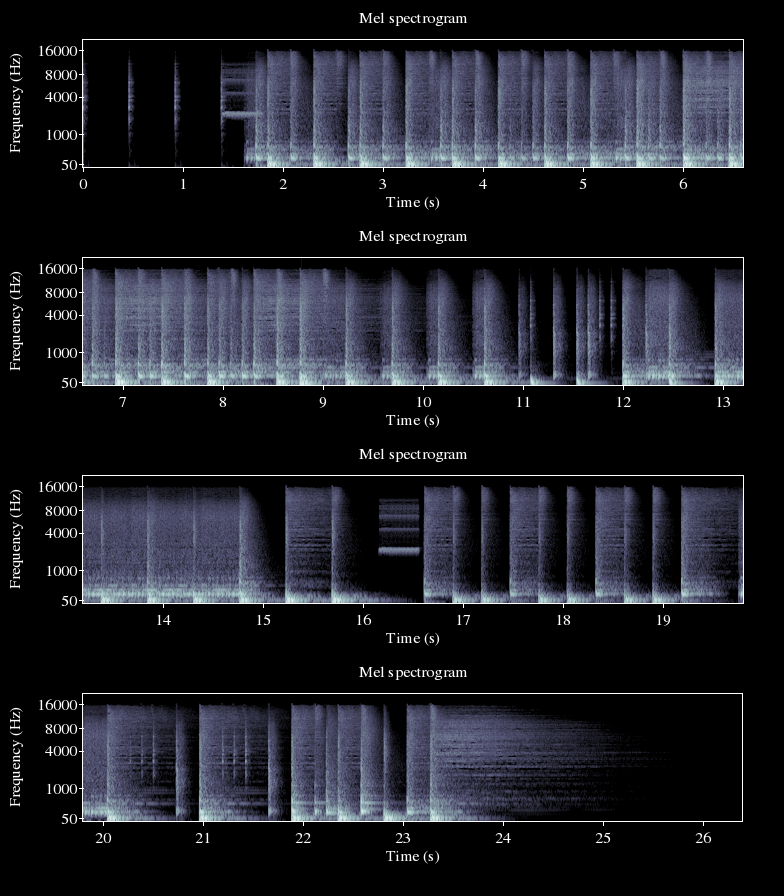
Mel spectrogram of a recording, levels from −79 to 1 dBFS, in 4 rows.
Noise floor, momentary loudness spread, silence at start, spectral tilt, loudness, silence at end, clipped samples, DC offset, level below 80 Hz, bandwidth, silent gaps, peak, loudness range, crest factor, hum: -81 dBFS; 14 LU; 0 s; -4.5 dB/octave; -21 LUFS; 2.05 s; under 0.1%; under 0.1%; -24 dBFS; 17 kHz; none; 0 dBFS; 7 LU; 20 dB; none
